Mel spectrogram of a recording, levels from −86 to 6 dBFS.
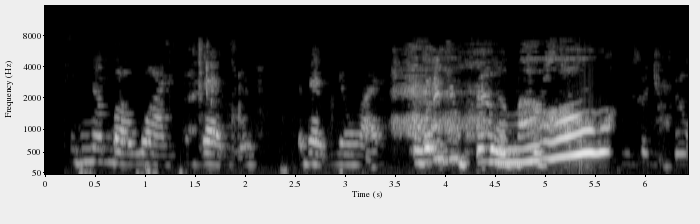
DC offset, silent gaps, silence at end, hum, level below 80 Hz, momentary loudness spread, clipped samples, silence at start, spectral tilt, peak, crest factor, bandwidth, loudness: under 0.1%; none; 0 s; none; -56 dBFS; 24 LU; under 0.1%; 0.3 s; -6 dB/octave; -2 dBFS; 18 dB; 6.8 kHz; -16 LUFS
